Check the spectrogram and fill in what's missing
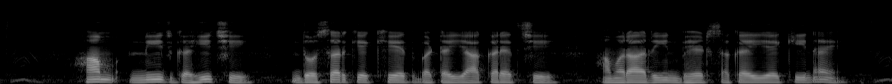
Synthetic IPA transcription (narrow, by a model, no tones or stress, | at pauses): həmniːt͡ʃɡəɦit͡ʃʰi | d̪oːsəɾkekʰeːt̪bəʈəijakəɾɛt̪t͡ʃʰi | həmɾaɾiːnbʱeːʈsəkəjekinəi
